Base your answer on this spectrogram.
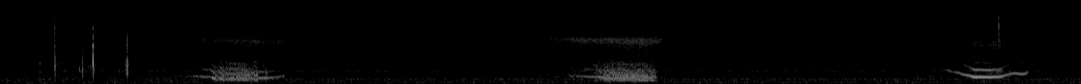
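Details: Tortoiseshell cat snoring loudly in deep REM sleep: two raspy, breathy snores about four seconds apart, then a short squeaky whistled one, with a few faint clicks early on.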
